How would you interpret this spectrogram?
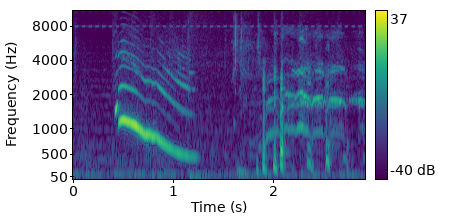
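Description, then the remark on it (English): A single slide whistle glides downward in a smooth, drooping pitch sweep lasting under a second, fairly loud, followed by a busier jumble of chattering, voice-like sounds. “I like to think with the slide whistle sound that he goes to swing and it's just like a rubbery, like...”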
